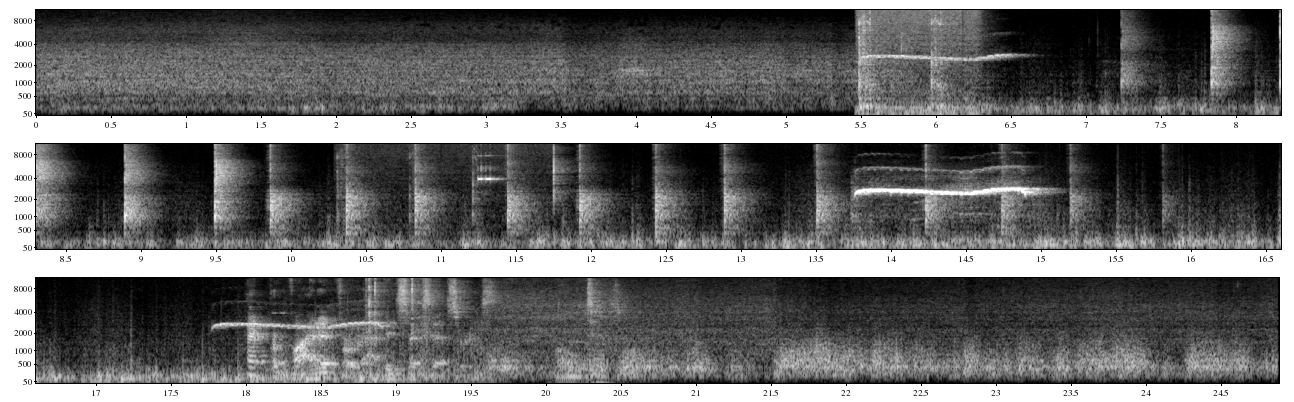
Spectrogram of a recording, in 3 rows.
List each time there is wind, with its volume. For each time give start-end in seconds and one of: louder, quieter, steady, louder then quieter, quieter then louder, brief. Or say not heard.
0.0-24.8 louder.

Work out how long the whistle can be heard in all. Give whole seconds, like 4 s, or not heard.
4 s.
